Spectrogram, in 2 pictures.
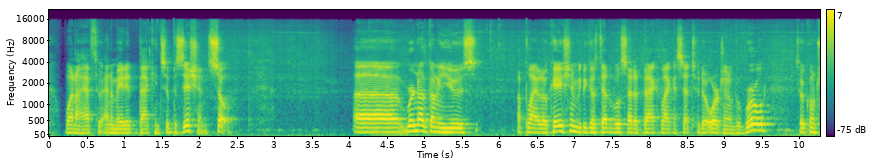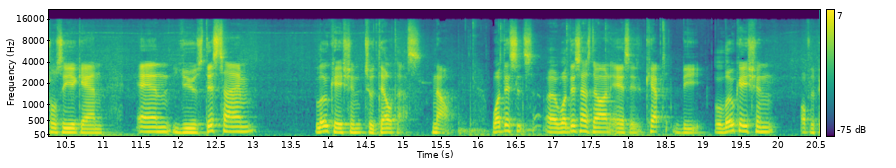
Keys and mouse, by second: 4.8 ctrl+a, 10.4 ctrl+z, 11.2 ctrl+a, 16.6 alt+middle click, 17.3-17.7 ctrl+middle drag, 17.9-18.3 alt+middle drag.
